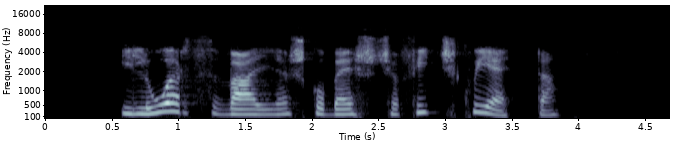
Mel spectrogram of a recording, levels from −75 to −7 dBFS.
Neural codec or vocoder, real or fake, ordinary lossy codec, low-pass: none; real; Opus, 24 kbps; 7.2 kHz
